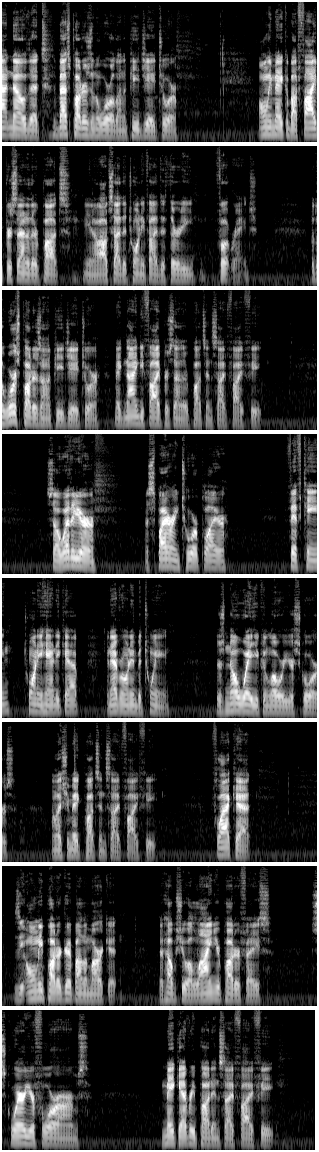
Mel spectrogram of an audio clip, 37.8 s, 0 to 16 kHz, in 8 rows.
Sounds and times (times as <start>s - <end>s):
Speech: 0.0s - 2.7s, 3.8s - 8.6s, 9.4s - 13.4s, 14.8s - 15.7s, 16.3s - 17.6s, 18.4s - 21.5s, 22.1s - 23.8s, 24.4s - 26.0s, 26.8s - 27.4s, 28.5s - 32.4s, 33.0s - 34.4s, 35.5s - 37.3s.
